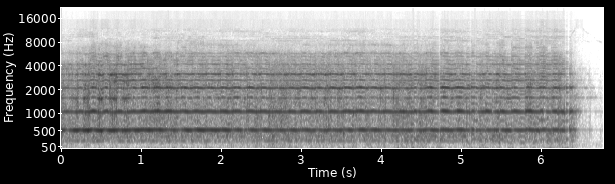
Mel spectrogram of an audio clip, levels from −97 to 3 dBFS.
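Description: From 4.19 s to 6.36 s the music breaks up with repeated packet loss, giving it a robotic sound. Over those two seconds, a couple of dozen short holes open in the stream, the longest about 42 ms. Each is patched by extending the preceding sound, so roughly 0.37 s is filled in and about 17% of the stretch is concealed. The result is choppy playback with fragments missing.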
